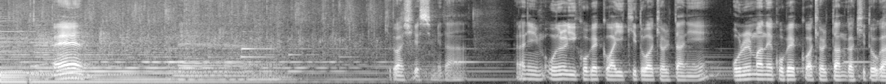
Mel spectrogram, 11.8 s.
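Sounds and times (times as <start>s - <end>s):
audience applauding: 0.0s - 5.9s
speech: 0.7s - 1.3s, 5.2s - 11.8s.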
